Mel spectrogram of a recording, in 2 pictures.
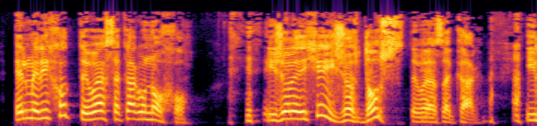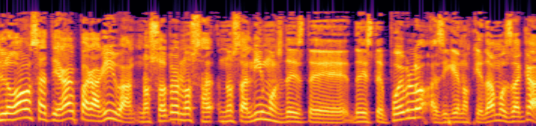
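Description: Speaking with an Argentine accent, a man uses a fairly high pitch and very wide pitch swings. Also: quiet background. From abroad, non-Spanish-speaking country. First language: not Spanish (speaking Spanish). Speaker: Bible teacher. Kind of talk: Bible study discussion. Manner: halting.

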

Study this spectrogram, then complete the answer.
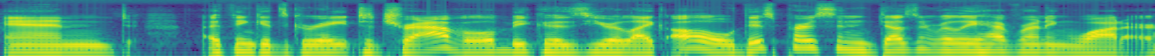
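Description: A woman with an American accent, moderate pace and very even loudness, on a very clean recording with a silent background. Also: ordinary pitch variation. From Philadelphia, US. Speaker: DJ and radio host. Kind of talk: casual interview chat. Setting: studio.

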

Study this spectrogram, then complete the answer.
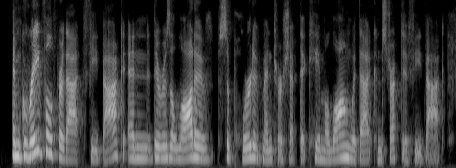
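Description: With hardly any pauses, a woman talks at a moderate pace and medium pitch, using ordinary pitch variation and a bright, sharp tone over a quiet background. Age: 40s. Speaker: teacher and PhD candidate, podcaster. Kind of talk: interview conversation.

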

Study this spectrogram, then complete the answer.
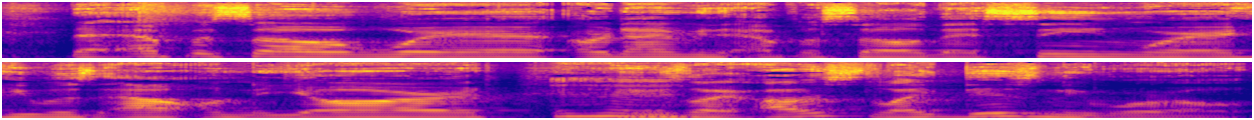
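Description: Noticeable background noise sits behind a voice with an American accent. The pace is very fast, with hardly any pauses and fairly even intonation. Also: man, fairly high pitch for a man. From Indianapolis, Indiana. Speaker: podcast co-host. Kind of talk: casual chat.

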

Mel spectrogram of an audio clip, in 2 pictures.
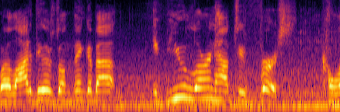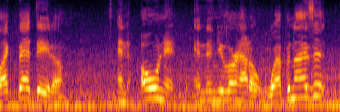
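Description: A high-pitched man with an American accent, animated and fairly quick, with very wide pitch swings over noticeable background noise. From Ohio, US Midwest. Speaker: automotive marketing entrepreneur. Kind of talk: casual interview. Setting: in a convertible car.

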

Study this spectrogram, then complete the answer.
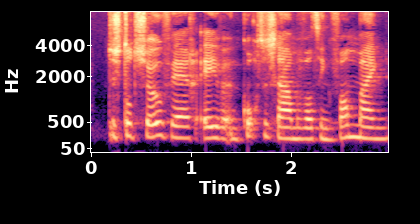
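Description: Noticeable background noise runs behind a woman speaking at a medium pitch. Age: 20s. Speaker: brand marketer and podcast host. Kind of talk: solo podcast monologue. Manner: casual with many filler words.

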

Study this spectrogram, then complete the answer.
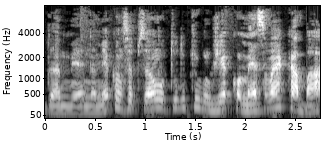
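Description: His voice sits at a fairly high pitch and swings very widely, carrying vocal fry at a moderate pace. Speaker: podcast co-host. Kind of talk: casual chat.

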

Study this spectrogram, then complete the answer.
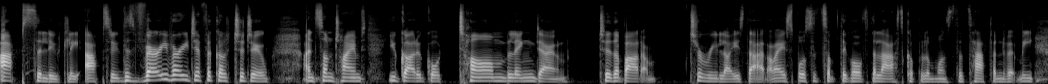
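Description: A woman in a Cork accent talks at a very fast pace with a very deep, low pitch and ordinary pitch variation. The sound is dry and close with no echo, on a very clean recording with a silent background. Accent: Irish (Cork). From Ireland. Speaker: salon owner and businesswoman. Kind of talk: interview. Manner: talkative.

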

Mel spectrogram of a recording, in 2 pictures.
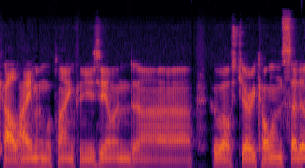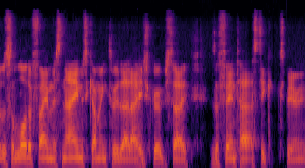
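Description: A man with an Australian accent, medium pitch, monotone, flat intonation and a moderate pace. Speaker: retired rugby player. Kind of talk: interview.

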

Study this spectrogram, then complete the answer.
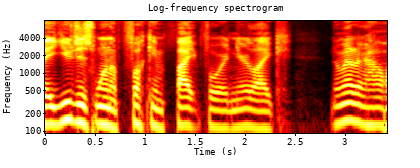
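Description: A slightly mellow, clear, smooth tone in a very clean recording with a silent background. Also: man.

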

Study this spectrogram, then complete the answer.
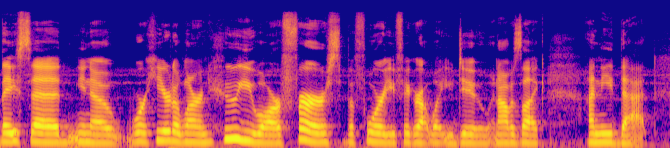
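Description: Against a silent background on a very clean recording, a woman talks at medium pitch. Her pace is moderate and her intonation fairly even. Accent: Southern US. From US South, Mississippi. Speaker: fitness coach. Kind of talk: casual interview. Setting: studio.

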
